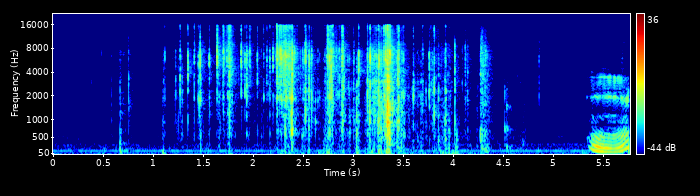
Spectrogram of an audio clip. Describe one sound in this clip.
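Trading cards and foil wrappers rustle and crinkle in hands.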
